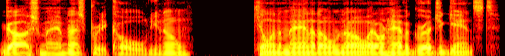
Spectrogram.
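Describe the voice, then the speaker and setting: A man voicing a slow, heavy-set rural nephew who talks in a drawling, deferential way. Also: low voice, gravelly, dry recording, clean studio sound. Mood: meek.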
